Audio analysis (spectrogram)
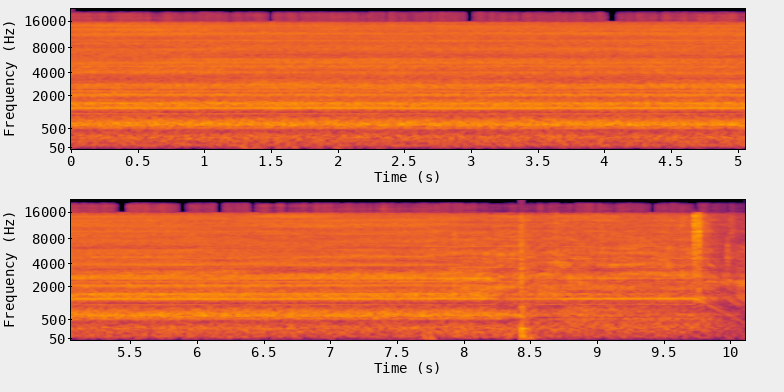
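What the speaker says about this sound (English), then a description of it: "A heat tool is really, really hot. It's not like a hairdryer, it is really hot." A very hot heat tool blows air continuously at close range during a craft session with cracker and treat dies, a steady loud whoosh with a faint click near the end.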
